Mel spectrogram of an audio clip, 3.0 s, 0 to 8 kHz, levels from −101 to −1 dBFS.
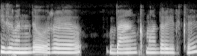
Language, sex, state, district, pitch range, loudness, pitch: Tamil, female, Tamil Nadu, Namakkal, 205-225 Hz, -13 LUFS, 210 Hz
